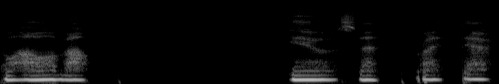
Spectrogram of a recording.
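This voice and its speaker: Slow breathy whispering woman. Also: medium pitch, monotone, no room sound. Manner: soft, teasing, doting whisper. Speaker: ASMR roleplayer. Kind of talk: whispered ASMR girlfriend roleplay.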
